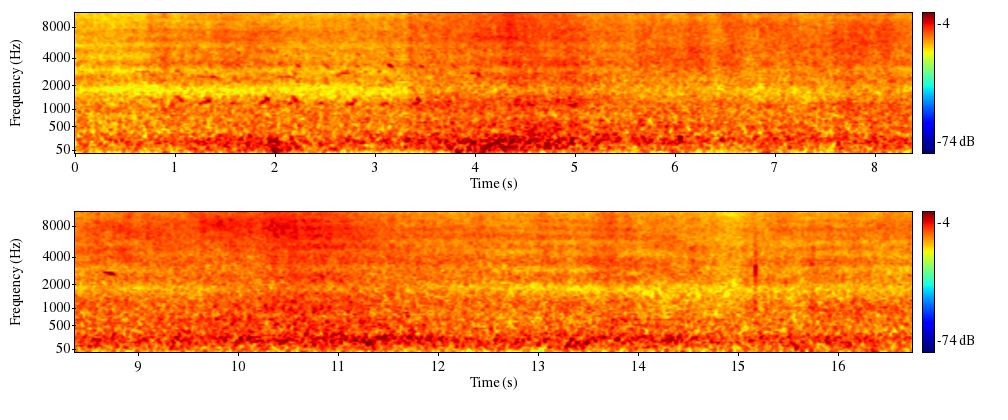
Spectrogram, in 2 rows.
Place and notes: East Pier, Whitby, UK - Mid tide on the slip way ...
Mid tide on the slip way ... lavalier mics clipped to bag ... bird calls from rock pipit and herring gull ...
11 January 2019, 09:40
